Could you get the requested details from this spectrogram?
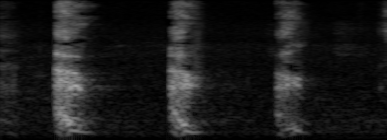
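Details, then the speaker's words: Adult imitating a child's croup cough: three short, harsh, seal-like barking coughs in quick succession. "if your kid is barking they probably have croo and you probably are going to be adding to the emergency room for that"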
